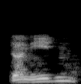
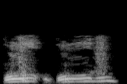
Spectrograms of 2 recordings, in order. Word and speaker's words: Dunedin: I'm trying to remember how to pronounce it properly. Dunedin? Dunedin?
